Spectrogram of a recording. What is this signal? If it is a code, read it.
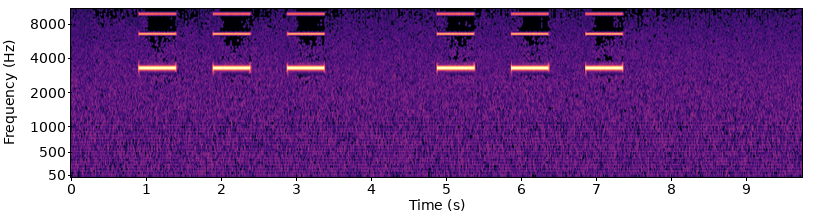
Alarm pattern, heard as an alarm's beeps, played twice, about 3300 Hz. Temporal three. Smoke or fire, evacuate.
